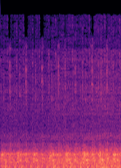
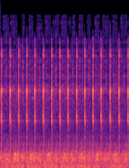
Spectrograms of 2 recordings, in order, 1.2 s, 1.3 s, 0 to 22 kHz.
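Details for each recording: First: 2011 Kawasaki Vulcan 900 after fixing the pulley that caused an engine noise: steady, even idle with a smooth mid-pitched hum and no tapping or rattle; the noise is gone and the engine sounds healthy. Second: 2011 Kawasaki Vulcan 900 V-twin at idle: quick, even ticking knock, about ten a second, over a steady idle; the knock comes from behind the pulley cover, with valve cover and cam checked and no fault found.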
